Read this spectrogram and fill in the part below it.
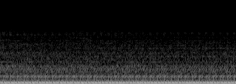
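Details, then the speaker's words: GMC motorhome generator running, likely powering one or both roof air conditioners, one a new Furrion and one original. Steady low drone at one even speed with no surging, misses or knocks. Generator running normally under load. "can hear the generator running, which means one or both of these well, that one's an original one."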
